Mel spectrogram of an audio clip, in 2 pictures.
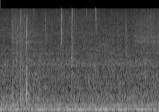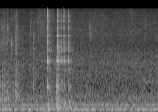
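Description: Kitchenware clinking: a tray and a china plate knocking together as food is slid off the tray, a few light clicks, then a quick cluster of sharper clinks about four seconds in. A steady low hum runs underneath.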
